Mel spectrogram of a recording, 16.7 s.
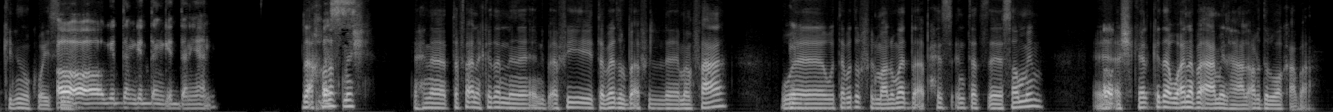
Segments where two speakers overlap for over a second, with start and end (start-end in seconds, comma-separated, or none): none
